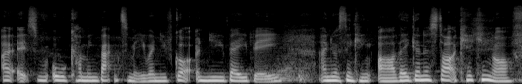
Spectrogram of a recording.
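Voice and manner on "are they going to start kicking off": ordinary talk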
